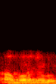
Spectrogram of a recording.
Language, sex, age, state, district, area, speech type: Malayalam, male, 18-30, Kerala, Idukki, rural, conversation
